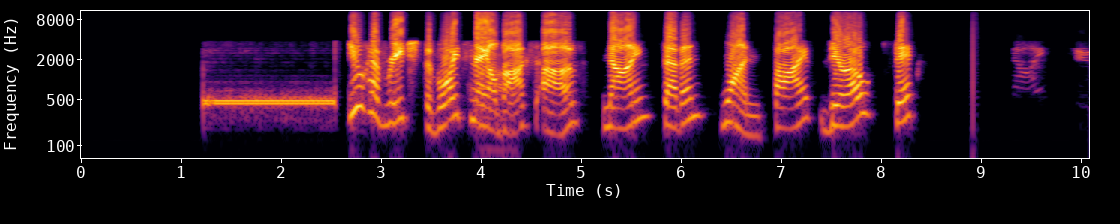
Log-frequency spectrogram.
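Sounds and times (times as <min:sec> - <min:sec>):
unanswered telephone ringing tone on the caller's end: 0:01.2 - 0:02.6
speech: 0:02.7 - 0:08.4.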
